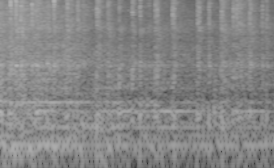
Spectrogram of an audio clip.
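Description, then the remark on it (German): The world's first cocoon sorting machine, which separates soil from cocoons, runs steadily with a sputtering engine drone like a moped with carburetor problems, loud, its rattling motor pulses continuous throughout with no voices. “Anhören tut sie sich wie ein Mofa mit Vergaserproblemen, aber das Prinzip ist genial.”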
